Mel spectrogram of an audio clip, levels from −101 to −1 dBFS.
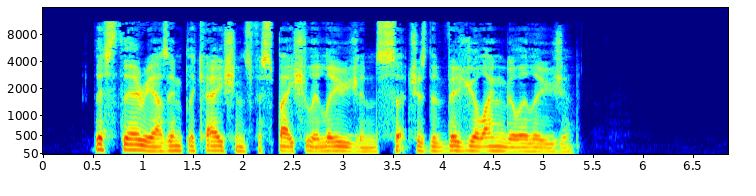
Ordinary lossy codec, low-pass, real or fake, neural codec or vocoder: MP3, 48 kbps; 14.4 kHz; fake; codec, 44.1 kHz, 3.4 kbps, Pupu-Codec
